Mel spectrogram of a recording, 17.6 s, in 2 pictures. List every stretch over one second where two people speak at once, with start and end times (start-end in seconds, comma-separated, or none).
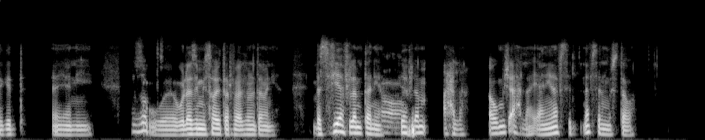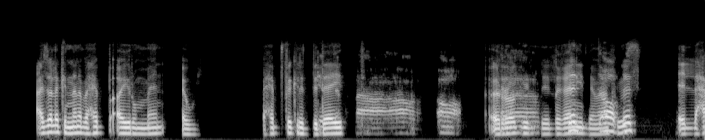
15.1-16.8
